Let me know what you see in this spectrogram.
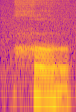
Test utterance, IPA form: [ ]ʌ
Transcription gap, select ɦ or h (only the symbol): h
